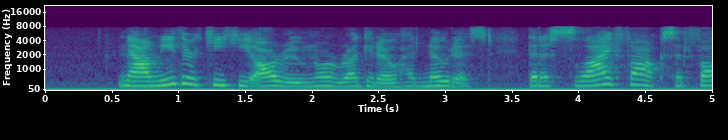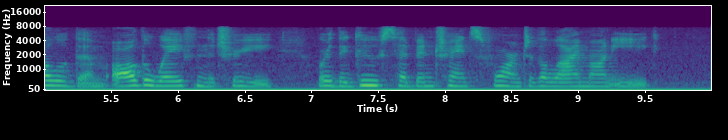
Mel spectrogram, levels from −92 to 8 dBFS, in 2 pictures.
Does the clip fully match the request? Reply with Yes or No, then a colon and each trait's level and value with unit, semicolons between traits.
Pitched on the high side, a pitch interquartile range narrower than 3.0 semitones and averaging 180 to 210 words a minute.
Yes: high, 210 Hz; narrow, 2.6 semitones; average, 190 wpm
